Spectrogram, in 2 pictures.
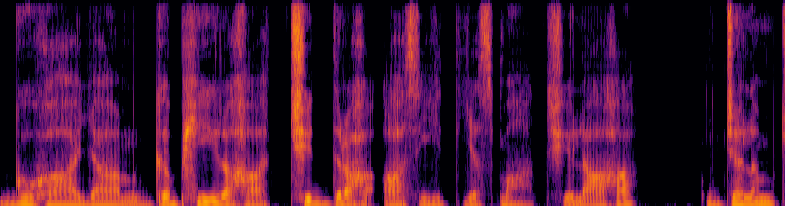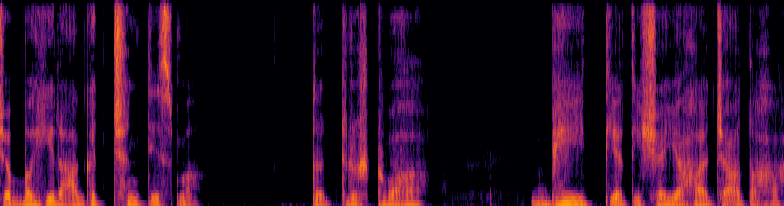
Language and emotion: Sanskrit, fearful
